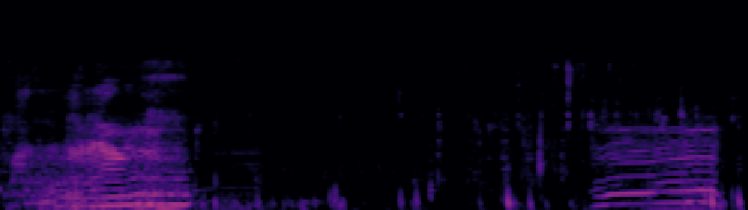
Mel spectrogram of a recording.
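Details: Farmed nutria in a large family enclosure after a young male was introduced to eleven females, the male guarding the food. Long low moaning, mooing calls with harmonic bands, two drawn-out bouts separated by quieter shuffling.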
